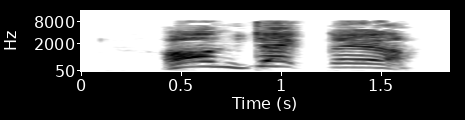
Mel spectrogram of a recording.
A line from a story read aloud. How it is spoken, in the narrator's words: roared Pullings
